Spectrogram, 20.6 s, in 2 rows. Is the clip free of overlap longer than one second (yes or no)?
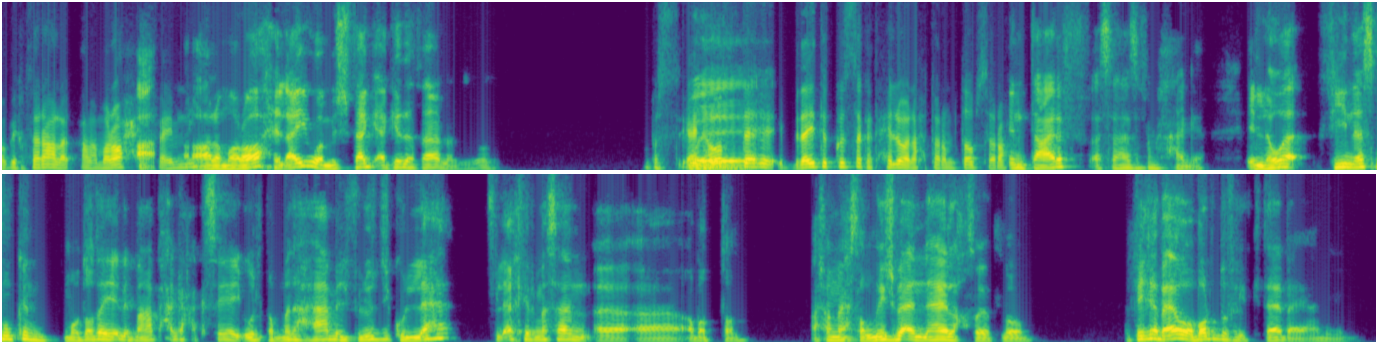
yes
